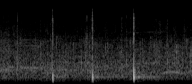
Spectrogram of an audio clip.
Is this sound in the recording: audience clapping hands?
yes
